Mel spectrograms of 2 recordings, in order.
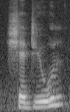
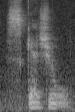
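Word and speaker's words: schedule: आप सबको पता होगा ब्रिटिश इंग्लिश इ शेड्यूल American is स्केज right okay एक ये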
